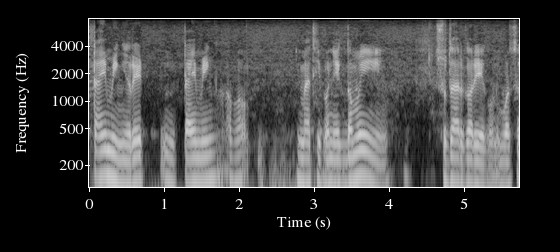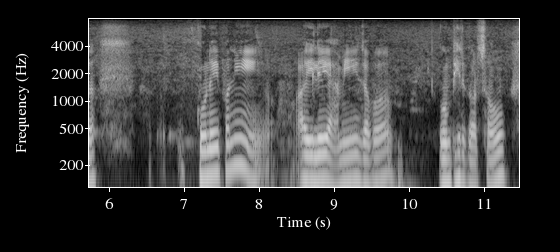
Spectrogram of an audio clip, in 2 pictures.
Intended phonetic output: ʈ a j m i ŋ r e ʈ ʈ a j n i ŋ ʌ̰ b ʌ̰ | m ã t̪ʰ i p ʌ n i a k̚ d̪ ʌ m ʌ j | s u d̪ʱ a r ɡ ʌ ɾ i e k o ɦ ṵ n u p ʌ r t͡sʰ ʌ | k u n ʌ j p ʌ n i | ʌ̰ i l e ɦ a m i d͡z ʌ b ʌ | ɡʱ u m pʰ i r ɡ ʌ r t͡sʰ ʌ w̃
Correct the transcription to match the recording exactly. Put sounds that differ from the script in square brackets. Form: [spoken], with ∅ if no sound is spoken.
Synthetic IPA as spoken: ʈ a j m i ŋ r e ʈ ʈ a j [m] i ŋ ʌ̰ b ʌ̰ | m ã t̪ʰ i p ʌ n i [e] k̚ d̪ ʌ m ʌ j | s u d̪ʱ a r ɡ ʌ ɾ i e k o ɦ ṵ n u p ʌ r t͡sʰ ʌ | k u n ʌ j p ʌ n i | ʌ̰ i l e ɦ a m i d͡z ʌ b ʌ | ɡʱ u m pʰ i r ɡ ʌ r t͡sʰ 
